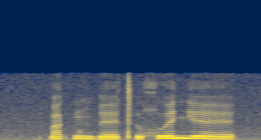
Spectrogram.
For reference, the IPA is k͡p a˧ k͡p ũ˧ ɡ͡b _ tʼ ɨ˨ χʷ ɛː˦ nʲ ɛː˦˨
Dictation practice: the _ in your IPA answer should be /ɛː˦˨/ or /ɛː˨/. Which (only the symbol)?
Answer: ɛː˨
